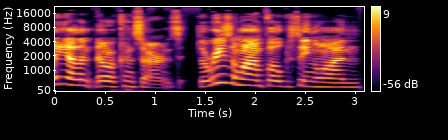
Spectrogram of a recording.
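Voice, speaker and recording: At a moderate pace, a Southern US accent comes through with a bright, sharp tone and ordinary pitch variation on a very clean recording with a silent background. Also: woman. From US South. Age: 30s. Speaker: podcast co-host. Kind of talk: casual chat. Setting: studio with microphones.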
